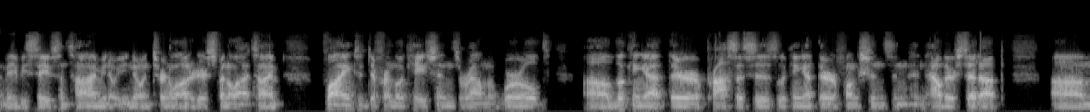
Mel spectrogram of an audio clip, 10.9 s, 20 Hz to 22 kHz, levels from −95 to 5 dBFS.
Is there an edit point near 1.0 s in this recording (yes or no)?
no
